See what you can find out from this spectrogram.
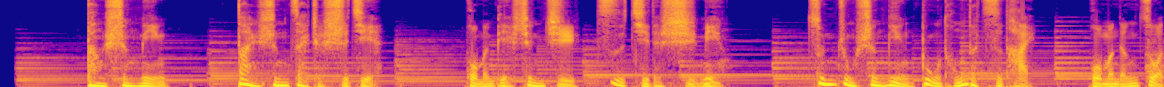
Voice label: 男 宣传片 医药; 瀚晖制药

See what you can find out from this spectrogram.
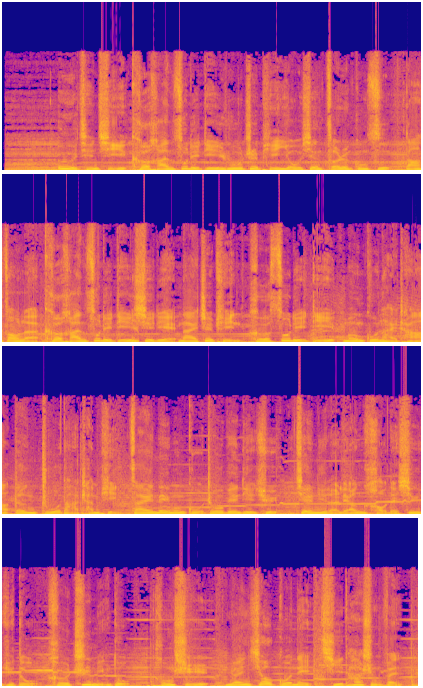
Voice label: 男, 专题; 可汗苏力迪; 乳业公司

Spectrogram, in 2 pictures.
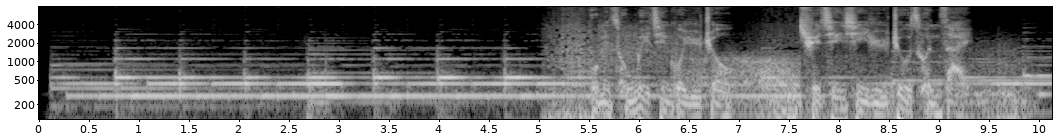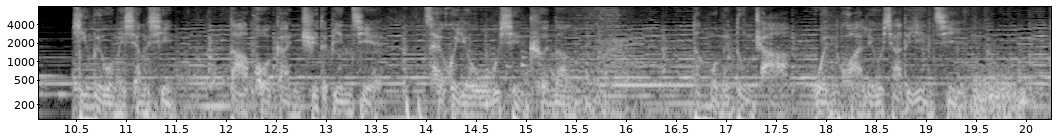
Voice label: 男,大气; 卡地亚

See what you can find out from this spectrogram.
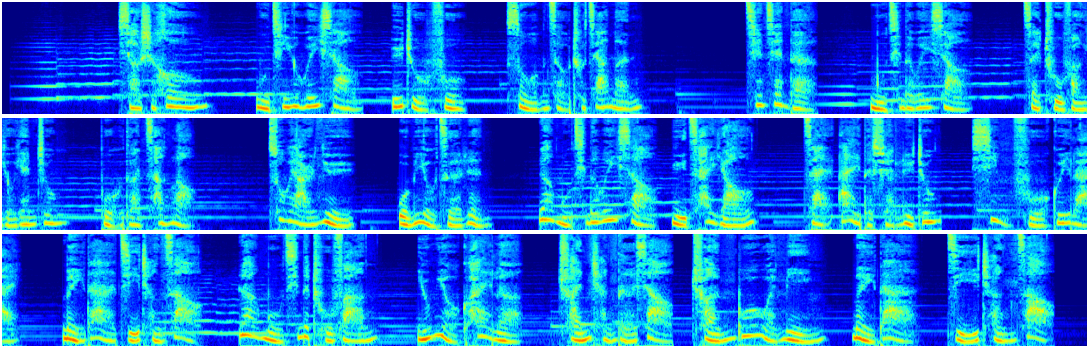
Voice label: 女 广告 集成灶公益广告; 美大集成灶公益广告

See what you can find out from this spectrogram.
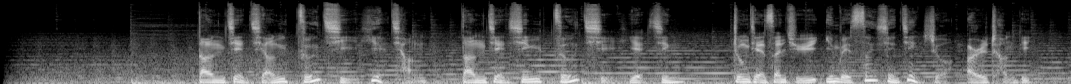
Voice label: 男 党建专题

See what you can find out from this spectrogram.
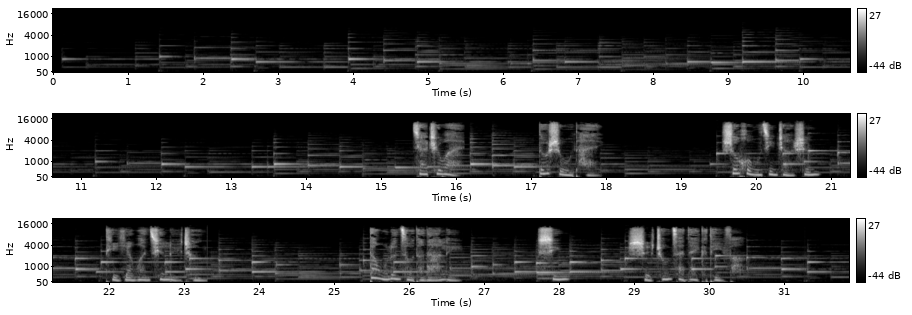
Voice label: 女4号 品牌广告, 国语女声配音

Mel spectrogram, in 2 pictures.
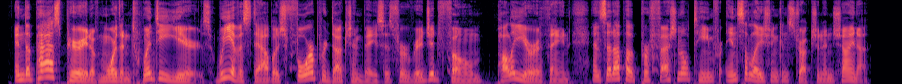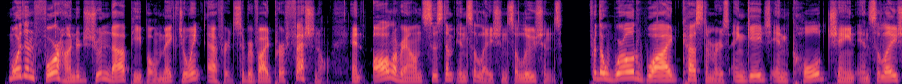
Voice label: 外籍 宣传片; 顺达

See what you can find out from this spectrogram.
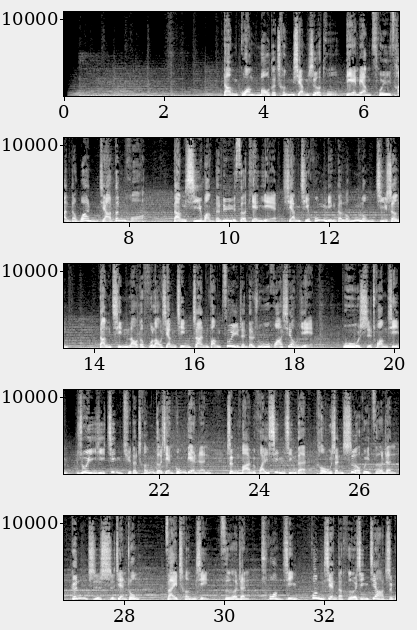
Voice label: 男7号 企业宣传片 供电公司, 国语男声配音

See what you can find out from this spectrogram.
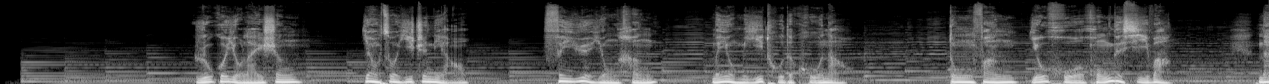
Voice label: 朗诵, 深情; 如果有来生

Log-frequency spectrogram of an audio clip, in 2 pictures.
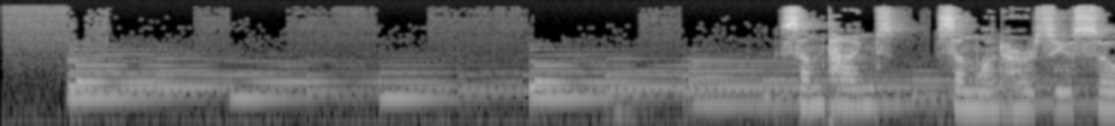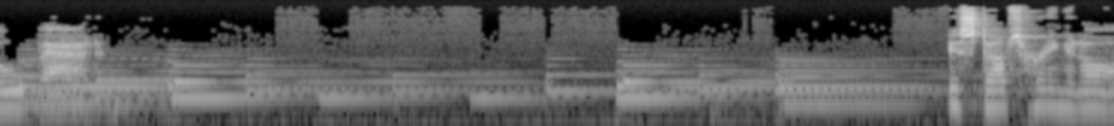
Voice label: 英文 家暴公益广告

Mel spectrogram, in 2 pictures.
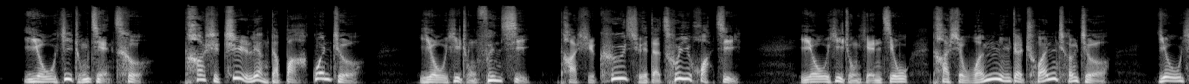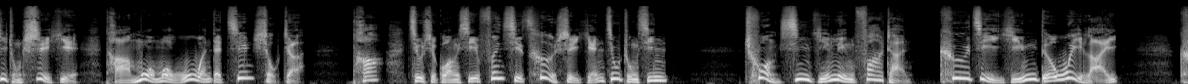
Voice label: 男 专题片; 分析测试研究中心

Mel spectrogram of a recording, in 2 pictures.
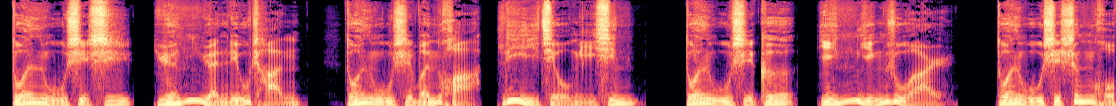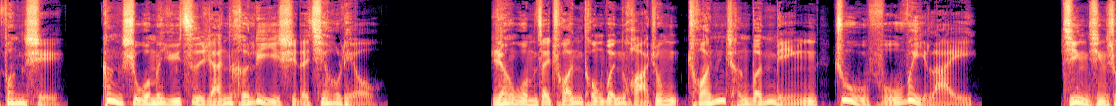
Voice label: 男 栏目导视; 端午节目

